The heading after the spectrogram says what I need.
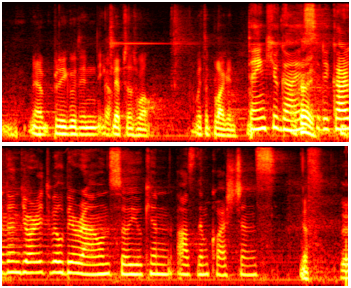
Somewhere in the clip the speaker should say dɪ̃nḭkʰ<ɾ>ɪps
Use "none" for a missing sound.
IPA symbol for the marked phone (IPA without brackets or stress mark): l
